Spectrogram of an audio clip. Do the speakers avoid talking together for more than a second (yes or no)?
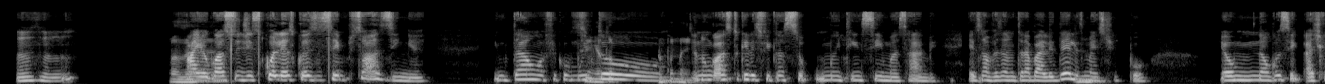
yes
